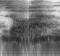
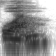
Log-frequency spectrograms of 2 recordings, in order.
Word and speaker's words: Juan: Some were actually pronouncing my name as Joanne, but yeah, my name is Juan.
